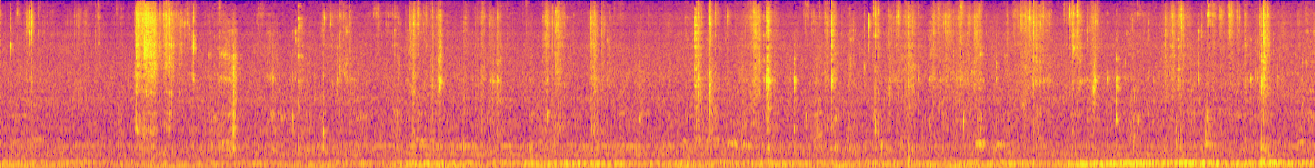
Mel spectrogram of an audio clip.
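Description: Close-up eating sounds of breadcrumb-coated corn dogs: chewing with scattered crisp crunches and small clicks, over a steady low hum that grows a little louder near the end.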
